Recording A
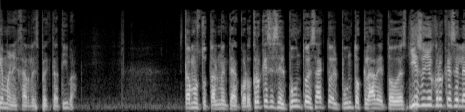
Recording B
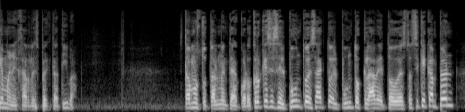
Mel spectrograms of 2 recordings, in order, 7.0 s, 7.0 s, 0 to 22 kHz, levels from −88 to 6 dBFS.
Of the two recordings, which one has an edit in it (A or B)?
A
